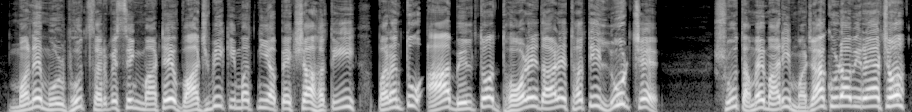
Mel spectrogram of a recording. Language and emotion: Gujarati, angry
